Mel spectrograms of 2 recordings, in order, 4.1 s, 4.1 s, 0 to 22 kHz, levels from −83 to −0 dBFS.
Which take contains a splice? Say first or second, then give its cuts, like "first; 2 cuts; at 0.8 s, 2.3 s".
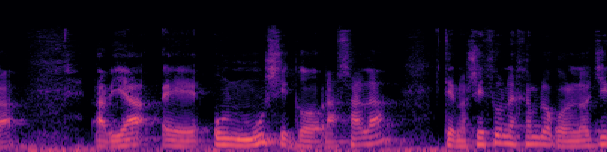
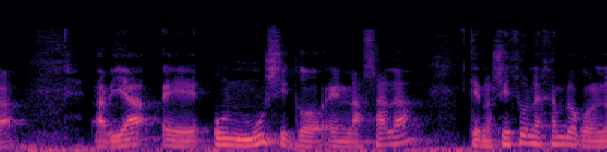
first; 1 cut; at 2.2 s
